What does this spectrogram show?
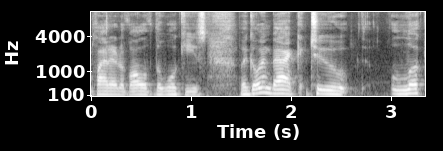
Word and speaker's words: Wookiee: chewie like you know is it rhymes with cookie that's worth somehow yeah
